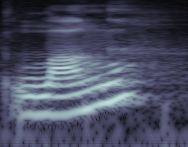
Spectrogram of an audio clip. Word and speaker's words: lung: And for lung, we have the ng, but the schwa vowel.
